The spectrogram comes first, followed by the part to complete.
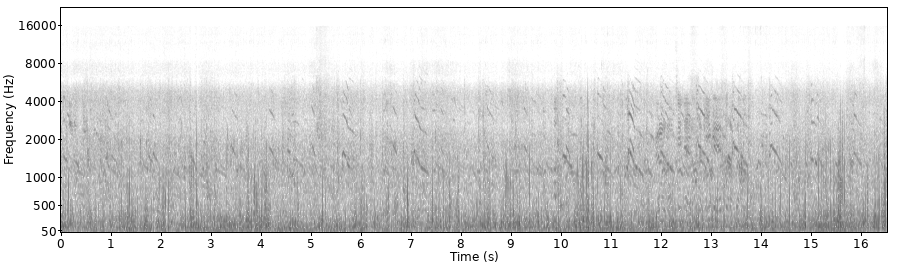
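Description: A dense chorus of many short animal calls, quick overlapping cries, over a steady low rumble of wind and boat noise.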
